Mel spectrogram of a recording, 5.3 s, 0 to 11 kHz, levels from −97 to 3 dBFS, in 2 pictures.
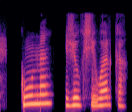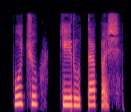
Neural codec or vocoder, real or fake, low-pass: none; real; 7.2 kHz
